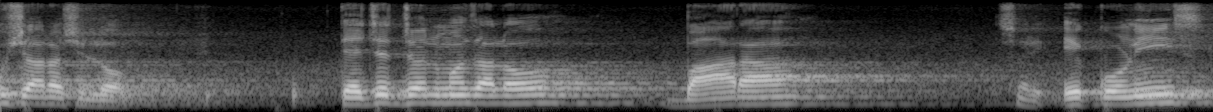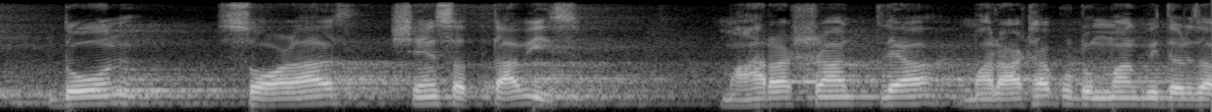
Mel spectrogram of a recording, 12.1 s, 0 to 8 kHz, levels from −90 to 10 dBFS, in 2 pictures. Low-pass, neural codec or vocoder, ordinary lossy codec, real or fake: 7.2 kHz; none; none; real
